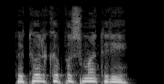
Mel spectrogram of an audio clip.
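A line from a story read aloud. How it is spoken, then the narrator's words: Breathless. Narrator (Russian): выдохнул Шем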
